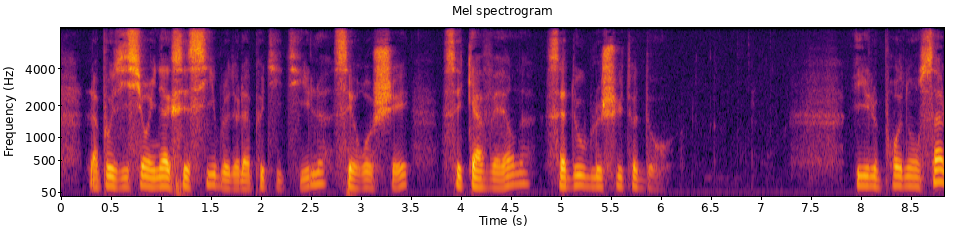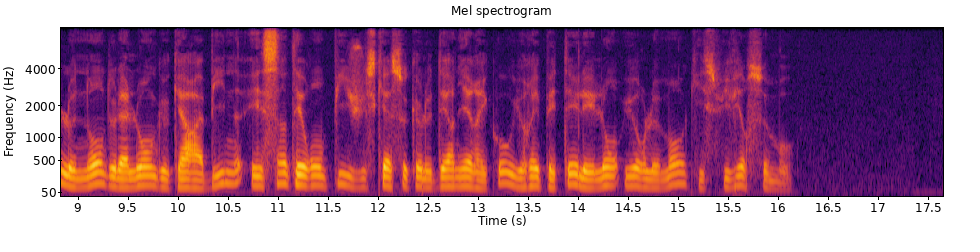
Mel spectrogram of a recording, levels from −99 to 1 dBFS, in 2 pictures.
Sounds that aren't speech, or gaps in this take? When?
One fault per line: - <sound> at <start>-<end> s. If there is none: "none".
none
